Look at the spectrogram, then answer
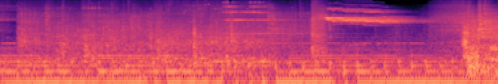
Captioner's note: bike sounds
